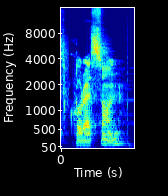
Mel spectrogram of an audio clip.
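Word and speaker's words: corazón: heart in spanish is corazon according to the rules of phonology in spanish the stress should be penultimate which is but because it's not it is on the last syllable you mark it basically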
